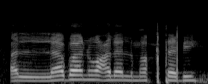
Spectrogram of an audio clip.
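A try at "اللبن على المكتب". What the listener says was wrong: माशाल्लाह, अल-लबनु अलल मक्तबी।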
